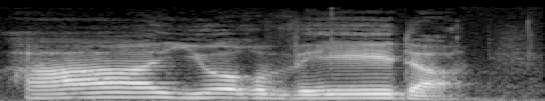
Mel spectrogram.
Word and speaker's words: Ayurveda: A ist lang und E ist lang, auch lang und U ist kurz und das Da ist lang. Also vom Sanskrit her würde man sagen Ayurveda, Ayurveda, Ayurveda.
